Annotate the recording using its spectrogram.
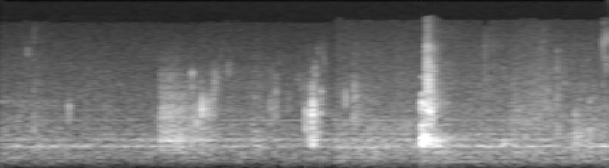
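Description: Faint mouth sounds of a person sipping and swishing red wine during a tasting, with a few soft handling noises and a brief click near the end.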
